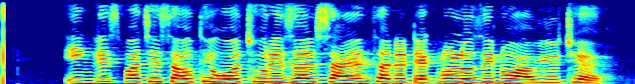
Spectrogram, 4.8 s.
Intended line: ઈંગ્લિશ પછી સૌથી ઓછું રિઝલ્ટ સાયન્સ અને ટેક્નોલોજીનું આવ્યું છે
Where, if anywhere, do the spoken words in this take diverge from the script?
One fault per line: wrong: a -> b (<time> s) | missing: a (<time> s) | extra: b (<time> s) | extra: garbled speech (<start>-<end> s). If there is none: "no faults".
no faults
